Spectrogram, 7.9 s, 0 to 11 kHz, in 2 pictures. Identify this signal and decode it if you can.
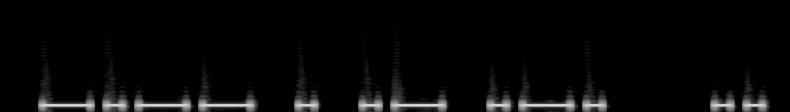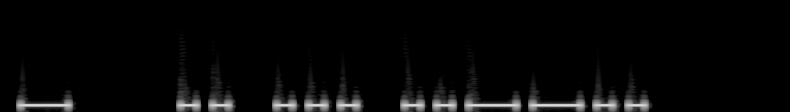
Morse code, heard as a keyed tone, about 15 wpm, 700 Hz. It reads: YEAR IT IS?
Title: Sentences from Top 1000 Words - Review Part 1 - 15wpm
